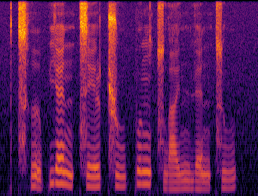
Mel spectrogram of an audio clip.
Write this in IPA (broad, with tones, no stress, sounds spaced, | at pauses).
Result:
t͡sʰ ɹ̩˨˩ p j ɛ˥˩ n t͡s e˧˥ ɪ̯ ʈ͡ʂ u˧˥ p ʊ˥ ŋ t͡s w a˧˥ ɪ̯ n̪ ɥ ɛ̰˨˩ n t͡s u˧˥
